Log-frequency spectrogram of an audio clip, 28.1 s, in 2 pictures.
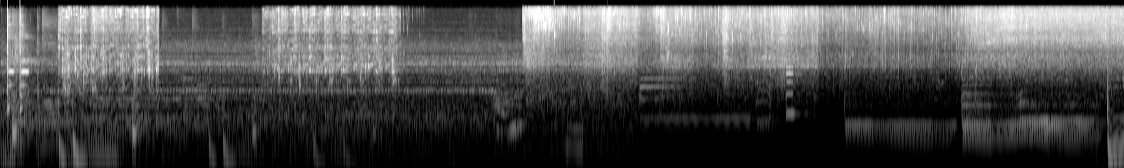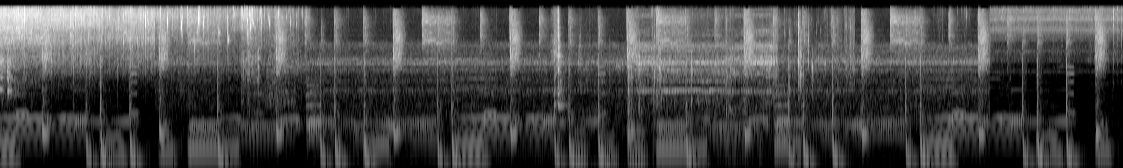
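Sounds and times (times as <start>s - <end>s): background music: 0.0s - 5.2s, 8.0s - 28.0s
vegetables sizzling in frying pan: 6.5s - 18.0s.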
